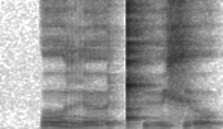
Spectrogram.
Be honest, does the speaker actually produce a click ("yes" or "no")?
yes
